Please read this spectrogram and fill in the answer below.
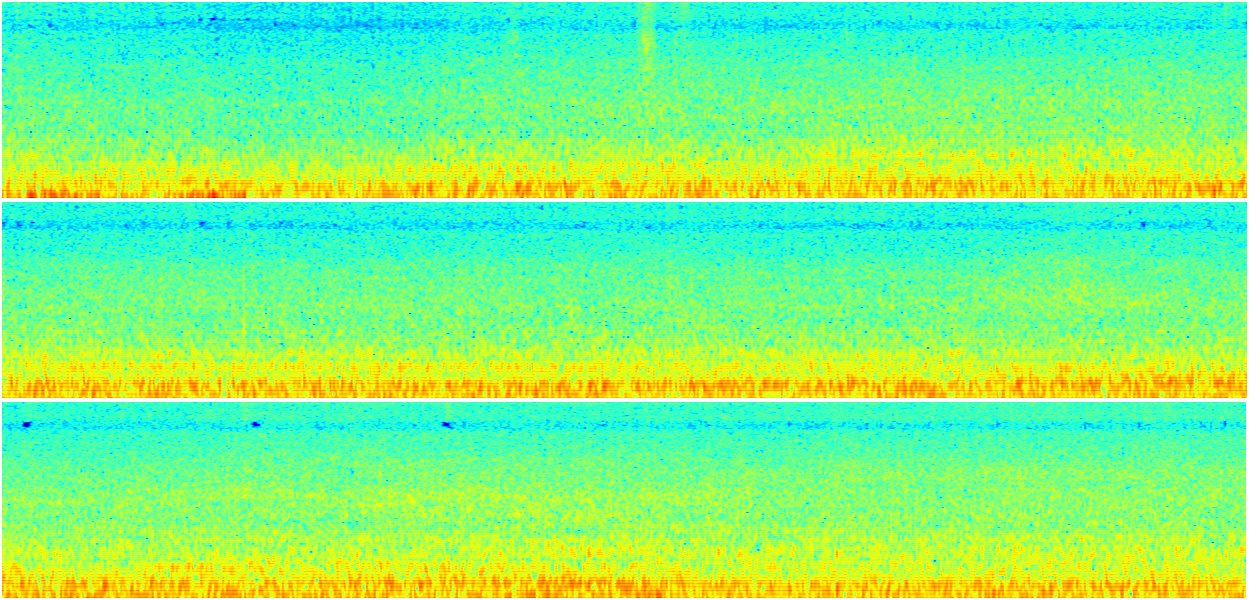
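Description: Steady whirring of a greenhouse air-circulation fan with a faint hum, heavy in the low end.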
